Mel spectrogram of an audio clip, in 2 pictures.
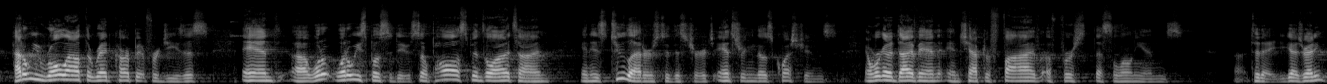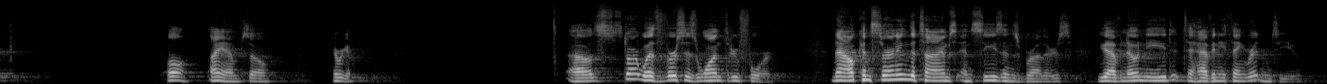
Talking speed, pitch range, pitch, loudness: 190 wpm, 145-180 Hz, 160 Hz, -25 LUFS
